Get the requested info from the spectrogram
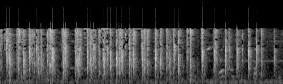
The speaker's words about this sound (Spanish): Un aplauso, muchachos, para Pablo Loni Rey.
